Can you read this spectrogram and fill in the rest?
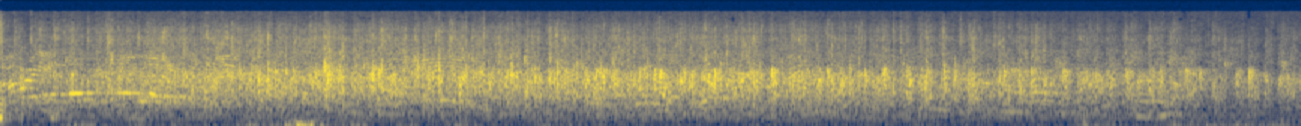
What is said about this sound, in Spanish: Dile a la que te queda al lado, te sentaste al lado de una mujer importante. Dale un aplauso.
